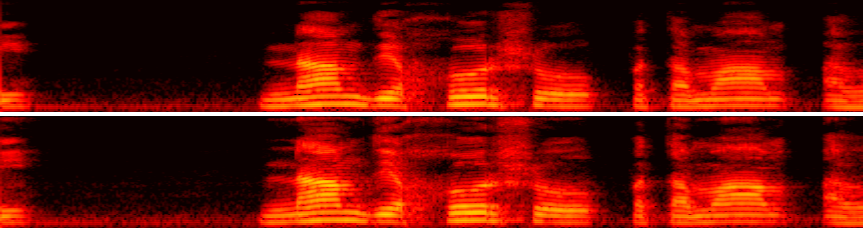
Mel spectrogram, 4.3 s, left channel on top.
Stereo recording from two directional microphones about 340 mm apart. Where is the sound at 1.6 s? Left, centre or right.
Centre.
